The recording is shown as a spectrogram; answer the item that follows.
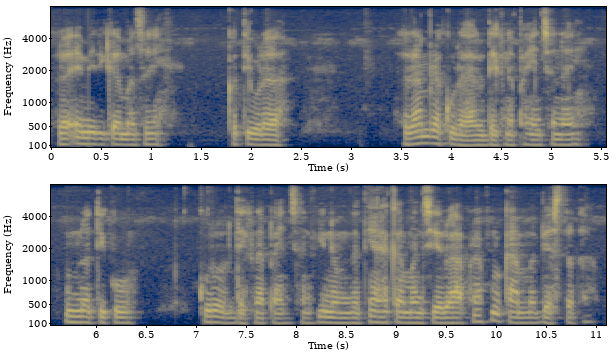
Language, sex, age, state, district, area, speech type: Nepali, male, 30-45, West Bengal, Darjeeling, rural, spontaneous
